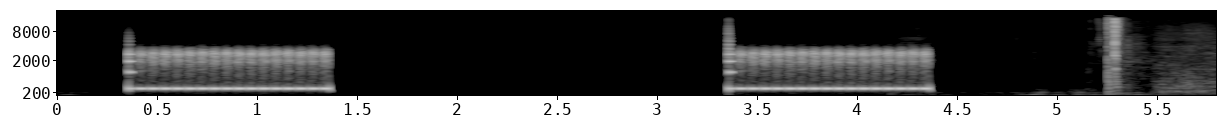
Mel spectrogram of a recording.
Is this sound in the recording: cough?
no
